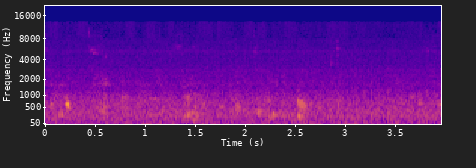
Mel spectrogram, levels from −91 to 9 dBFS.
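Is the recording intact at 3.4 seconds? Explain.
No. At 3.4 seconds the speech sits inside a train of clicks that runs from 1.63 s to the end of the clip. Sharp pulses arrive at a steady 12.8 per second, about thirty in all. Each click has much the same shape, and they peak at roughly the level of the speech itself. They are heard as an even ticking over the talking and through the pauses. The likely cause is electrical interference or a faulty connection or power supply.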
